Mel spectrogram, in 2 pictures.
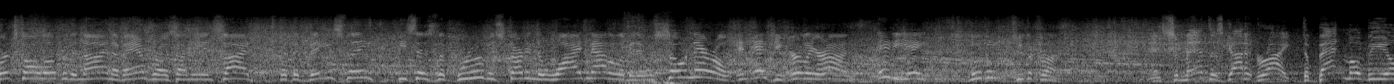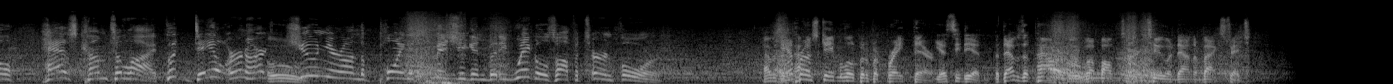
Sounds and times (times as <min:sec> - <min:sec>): Car passing by: 0:00.0 - 0:16.5, 0:17.2 - 0:23.3, 0:24.0 - 0:26.6.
